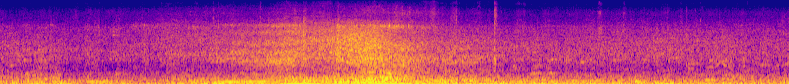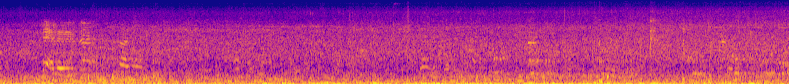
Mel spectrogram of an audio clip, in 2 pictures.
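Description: Street ambience of light road traffic: a car passing close by, swelling and fading, loudest about seven seconds in, over a steady low rumble, with people's voices in the background.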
